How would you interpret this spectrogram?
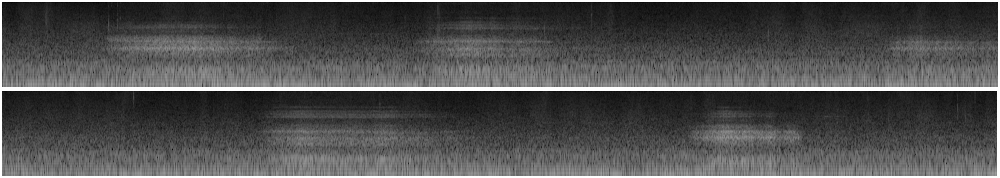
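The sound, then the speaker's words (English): Five heavy, gasping breaths, each a harsh rush of air lasting about a second, come every few seconds at an uneven pace against a low steady background hum, with no talking. “Keep breathing slowly, sweetheart.”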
